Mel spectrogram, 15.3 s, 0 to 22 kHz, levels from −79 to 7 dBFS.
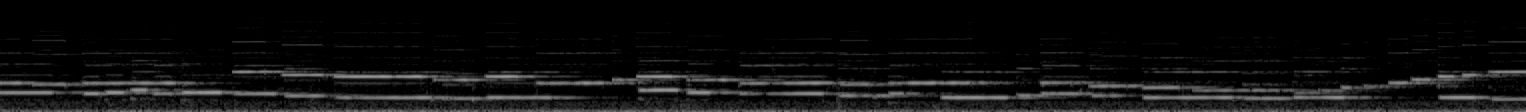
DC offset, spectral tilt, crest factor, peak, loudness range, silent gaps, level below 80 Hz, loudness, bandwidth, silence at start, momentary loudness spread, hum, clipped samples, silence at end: under 0.1%; -4 dB/octave; 14 dB; -20 dBFS; 5 LU; none; -48 dBFS; -34 LUFS; 12 kHz; 0 s; 10 LU; none; under 0.1%; 0 s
